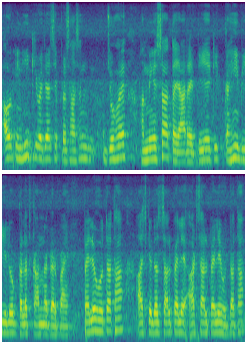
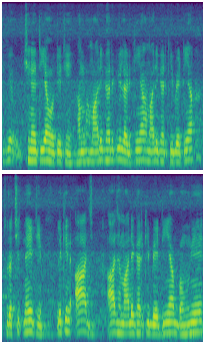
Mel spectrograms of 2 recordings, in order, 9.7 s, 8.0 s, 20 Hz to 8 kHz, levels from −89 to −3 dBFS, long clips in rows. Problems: none marked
